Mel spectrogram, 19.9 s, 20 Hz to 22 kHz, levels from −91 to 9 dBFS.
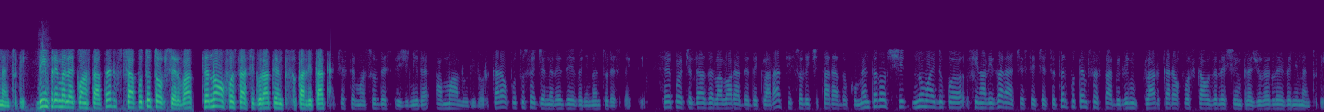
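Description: From 4.96 s to the end, the sound drops by about 24 dB and turns faint, with the centre nearly gone. That fits one channel inverted: the likely cause is one stereo channel with reversed polarity, so material shared by both channels cancels in a mono sum. On a waveform the amplitude collapses abruptly at 4.96 s; a spectrogram shows the whole band darkening.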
